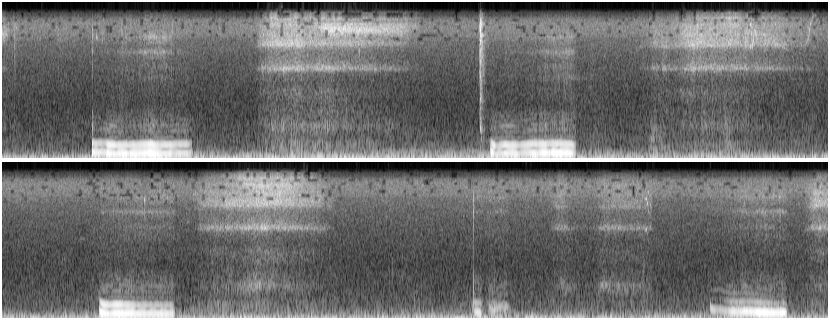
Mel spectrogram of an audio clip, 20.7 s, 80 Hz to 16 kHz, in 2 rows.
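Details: Puppy snoring softly, about 15 breaths a minute, with whistly intake and airy outward breath.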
